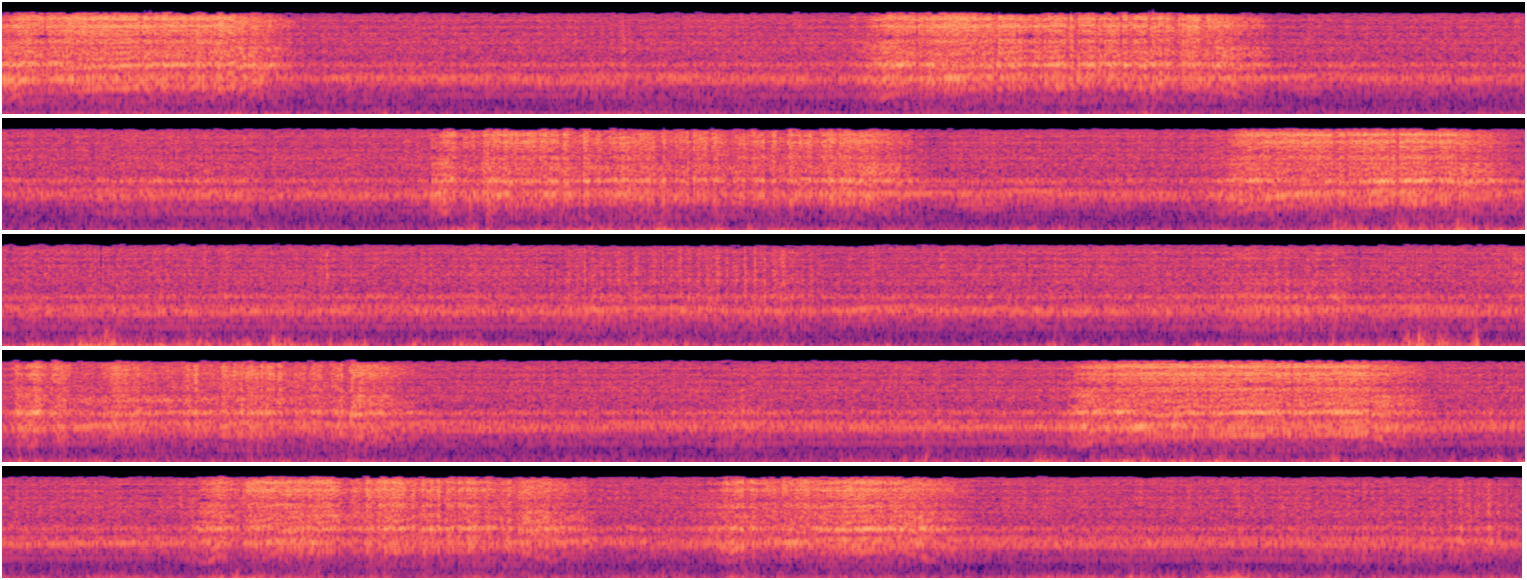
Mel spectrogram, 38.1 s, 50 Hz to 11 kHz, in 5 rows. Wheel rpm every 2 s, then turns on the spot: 50, 10, 80, 10, 20, 100, 20, 40, 0, 10, 10, 60, 30, 10, 70, 30, 60, 40, 20.
18-22 36-38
